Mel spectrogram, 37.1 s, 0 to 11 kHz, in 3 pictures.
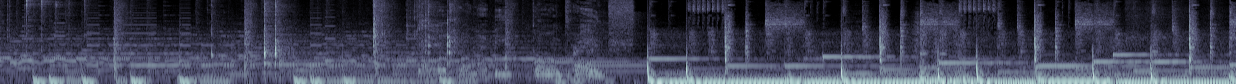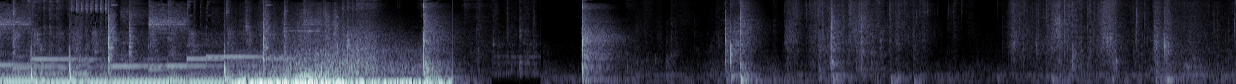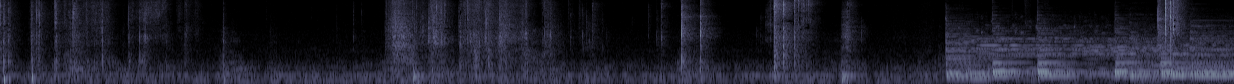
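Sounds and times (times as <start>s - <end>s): film scraping and crinkling: 0.0s - 0.8s
small tools clicking and tapping: 0.0s - 0.8s.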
